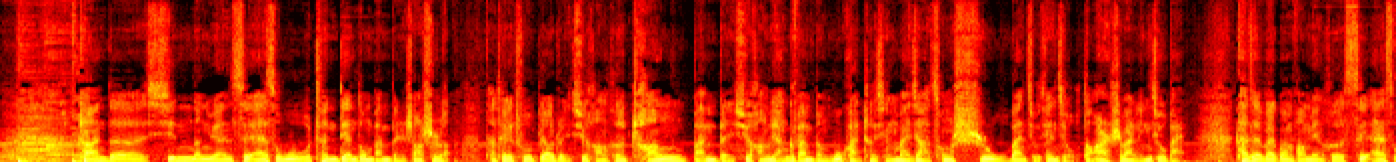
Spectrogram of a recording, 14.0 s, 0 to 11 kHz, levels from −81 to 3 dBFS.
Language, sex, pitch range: Chinese, male, 95-120 Hz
